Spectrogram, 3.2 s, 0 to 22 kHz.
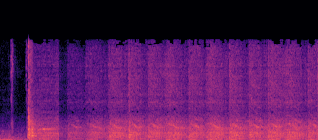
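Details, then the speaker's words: Slow-cranking engine, meter across battery positive post and starter cable terminal reading about 650 mV drop, visibly corroded cable end: sluggish, even cranking about five strokes a second without firing; slow cranking from corroded starter cable. "so i'm reading over a half a volt that was like 650 millivolts and if i look at that connection i can actually see the end of the cable looks pretty nasty as far as corrosion"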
